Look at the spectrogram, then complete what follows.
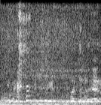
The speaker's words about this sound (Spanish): Qué pedo con las putas motos, güey. Dijeron, ah, estos güeyes van a grabar, hoy vamos a pasar, güey. Han pasado como cuatro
